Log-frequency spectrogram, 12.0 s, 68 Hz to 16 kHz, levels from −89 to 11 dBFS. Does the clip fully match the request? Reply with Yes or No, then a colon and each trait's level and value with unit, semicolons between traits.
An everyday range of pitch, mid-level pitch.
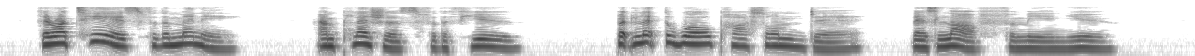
No: wide, 6.6 semitones; medium, 175 Hz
